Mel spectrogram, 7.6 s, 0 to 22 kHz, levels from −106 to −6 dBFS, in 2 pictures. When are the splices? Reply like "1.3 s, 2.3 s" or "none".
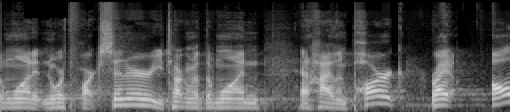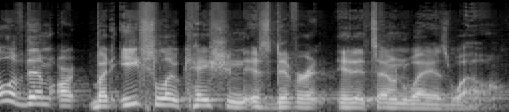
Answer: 3.0 s, 4.5 s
